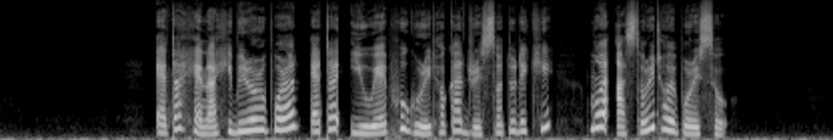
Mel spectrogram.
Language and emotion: Assamese, surprised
